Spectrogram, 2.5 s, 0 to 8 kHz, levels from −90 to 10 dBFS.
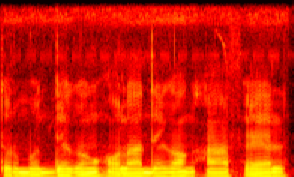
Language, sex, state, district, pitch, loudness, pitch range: Chakma, male, Tripura, Unakoti, 80 Hz, -16 LUFS, 80-85 Hz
